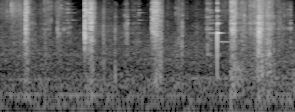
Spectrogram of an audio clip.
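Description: A planting hole is dug in garden soil for strawberries: a series of sharp, gritty scrapes and clinks come in an irregular rhythm, many strokes in quick succession.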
